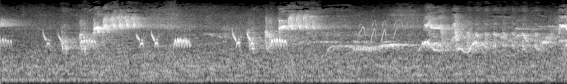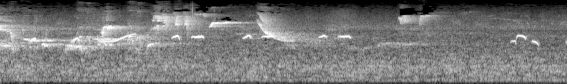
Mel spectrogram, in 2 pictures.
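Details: A song thrush sings loud, varied phrases of bright whistles and sharp chirps, often repeating a phrase two or three times before switching, against a faint background hiss.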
